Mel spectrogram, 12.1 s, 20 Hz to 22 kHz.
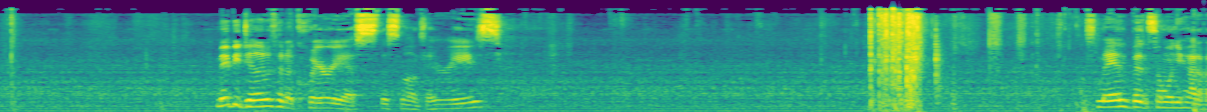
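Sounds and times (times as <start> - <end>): cards being shuffled: 8.6 - 10.8.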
